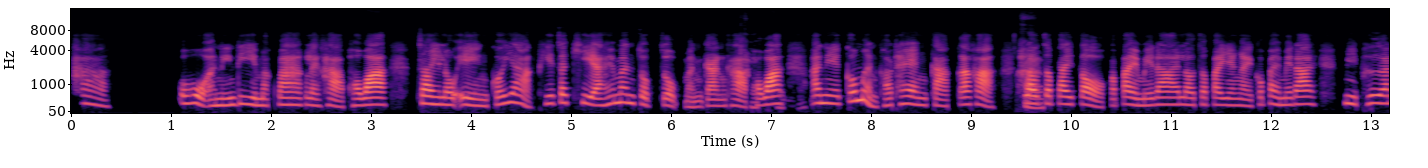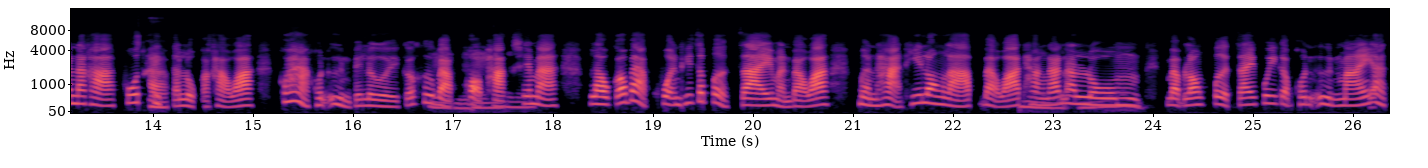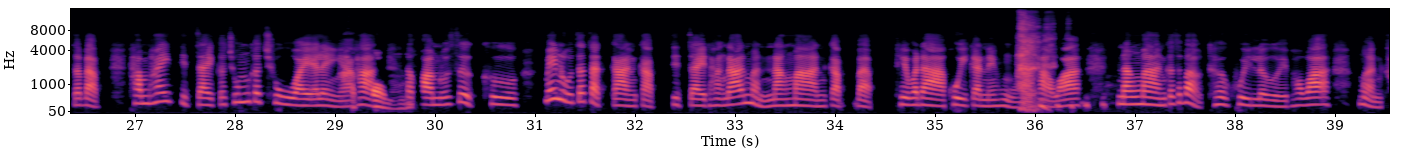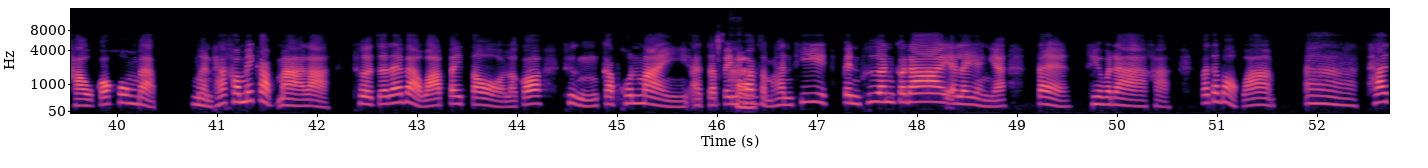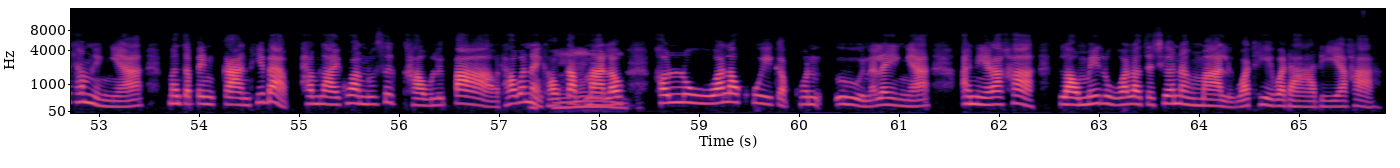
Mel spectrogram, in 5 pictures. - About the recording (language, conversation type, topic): Thai, advice, จะรับมืออย่างไรเมื่อคู่ชีวิตขอพักความสัมพันธ์และคุณไม่รู้จะทำอย่างไร
- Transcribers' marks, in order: chuckle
